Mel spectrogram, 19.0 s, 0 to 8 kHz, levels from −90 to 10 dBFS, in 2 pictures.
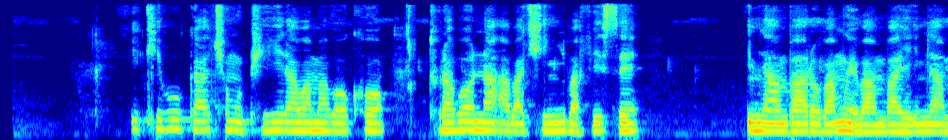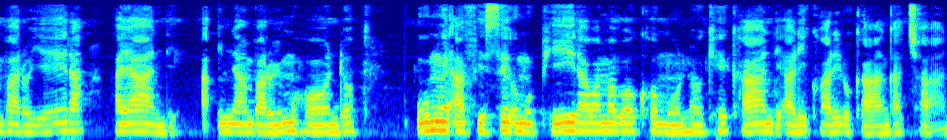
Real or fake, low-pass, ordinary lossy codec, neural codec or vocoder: real; 7.2 kHz; AAC, 48 kbps; none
